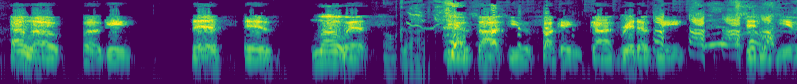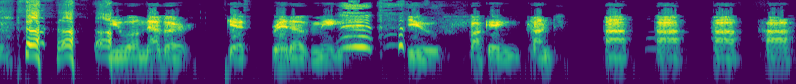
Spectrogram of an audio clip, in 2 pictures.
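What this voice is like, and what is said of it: Imitates another person's voice. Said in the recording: “A Lois impersonation.”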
